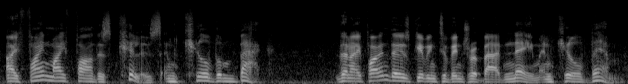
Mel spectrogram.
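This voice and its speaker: A man's voice: mid-range voice, lively intonation, normal speed, fairly bright tone. A man playing a witty, flamboyant mage nobleman in a video game, arch and droll but tender. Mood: droll, reassuring. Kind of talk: dramatic video game dialogue.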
